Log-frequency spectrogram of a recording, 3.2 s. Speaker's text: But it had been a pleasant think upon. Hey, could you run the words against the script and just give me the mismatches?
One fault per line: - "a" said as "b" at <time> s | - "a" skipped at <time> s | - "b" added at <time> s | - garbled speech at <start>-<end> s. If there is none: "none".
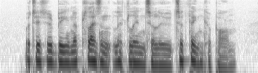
- "little interlude to" added at 1.4 s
